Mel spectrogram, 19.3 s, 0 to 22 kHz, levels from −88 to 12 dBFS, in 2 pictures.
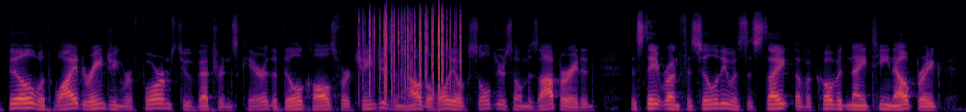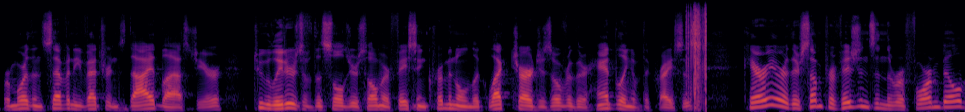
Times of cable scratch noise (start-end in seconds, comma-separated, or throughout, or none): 3.59-4.68, 16.53-16.73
